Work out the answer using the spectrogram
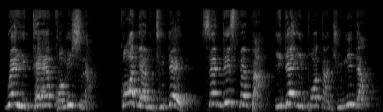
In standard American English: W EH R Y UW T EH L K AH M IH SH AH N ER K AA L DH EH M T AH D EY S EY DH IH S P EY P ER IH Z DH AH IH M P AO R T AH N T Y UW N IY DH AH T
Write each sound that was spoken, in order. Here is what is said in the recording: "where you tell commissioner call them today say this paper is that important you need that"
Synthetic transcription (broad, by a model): W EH Y UW T EH L K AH M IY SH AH N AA K AA L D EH M T AH D EY S EY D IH S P EY P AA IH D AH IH M P AO T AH N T Y UW N IY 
